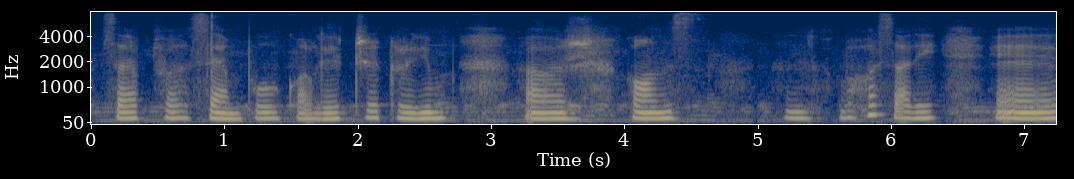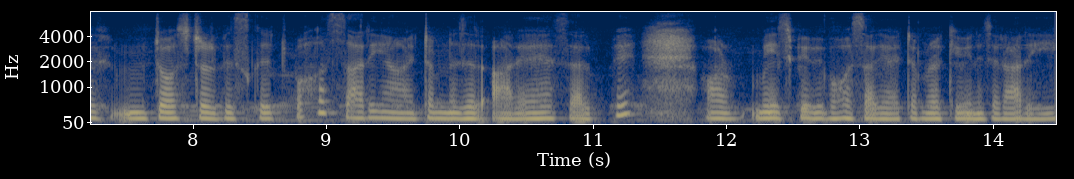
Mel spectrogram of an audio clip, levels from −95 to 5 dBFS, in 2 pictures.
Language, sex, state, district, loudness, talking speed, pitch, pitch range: Hindi, female, Bihar, Araria, -32 LUFS, 135 wpm, 155 Hz, 150-165 Hz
